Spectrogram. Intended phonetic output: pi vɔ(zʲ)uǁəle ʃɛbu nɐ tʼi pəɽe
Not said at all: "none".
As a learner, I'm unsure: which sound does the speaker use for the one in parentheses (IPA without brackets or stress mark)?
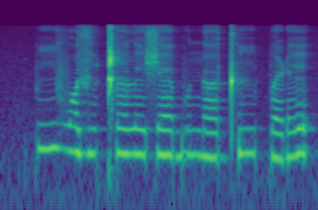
zʲ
